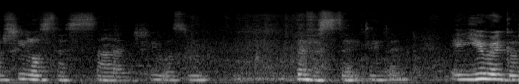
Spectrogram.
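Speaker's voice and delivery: ordinary talk, nothing marked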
